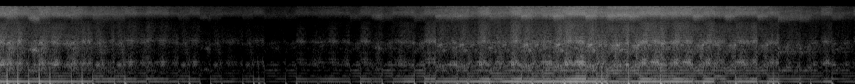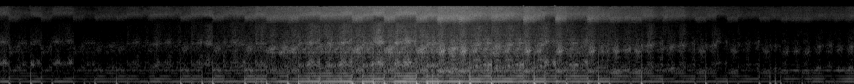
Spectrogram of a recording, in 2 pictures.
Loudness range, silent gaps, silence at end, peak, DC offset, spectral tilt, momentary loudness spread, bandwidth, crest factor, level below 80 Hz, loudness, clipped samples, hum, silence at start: 14 LU; none; 0 s; -10 dBFS; under 0.1%; -1.5 dB/octave; 22 LU; 16 kHz; 20 dB; -48 dBFS; -26 LUFS; under 0.1%; none; 0 s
